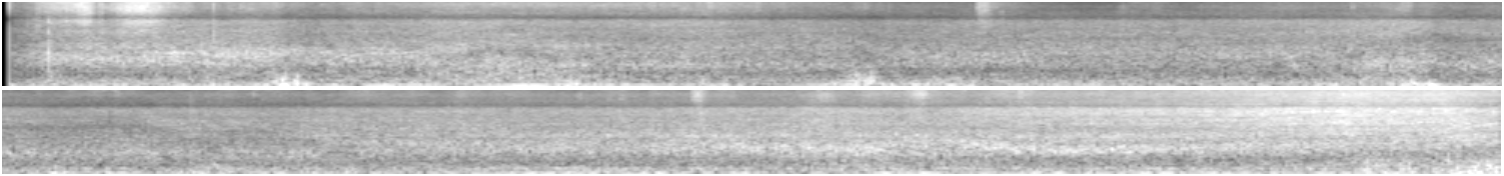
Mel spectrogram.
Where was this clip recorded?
on a street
